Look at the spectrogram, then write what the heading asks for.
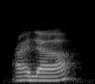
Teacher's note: اعلیٰ لام باریک رکھنا ہے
